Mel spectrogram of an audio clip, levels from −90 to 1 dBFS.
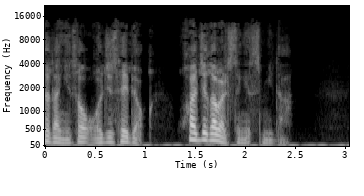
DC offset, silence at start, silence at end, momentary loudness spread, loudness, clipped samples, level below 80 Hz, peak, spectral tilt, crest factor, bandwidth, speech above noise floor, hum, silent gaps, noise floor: under 0.1%; 0 s; 0.05 s; 17 LU; -26 LUFS; under 0.1%; -60 dBFS; -6 dBFS; -5.5 dB/octave; 22 dB; 15 kHz; 20 dB; none; none; -46 dBFS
